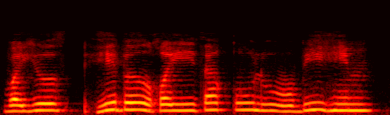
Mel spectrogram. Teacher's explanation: باء پہ قلقلہ کرنا ہے ذال کو ساکن کرتے ہوئے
